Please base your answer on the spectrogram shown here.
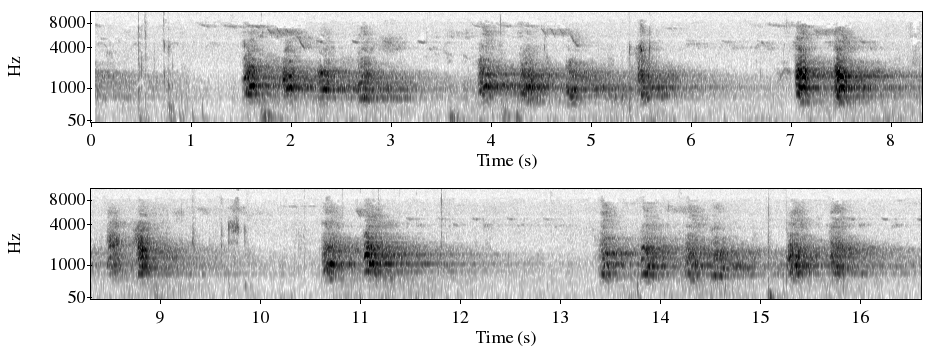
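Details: Stella, a Norwegian Elkhound hunting moose in Halna in mid-February, bay barks at a cow and calf. Sharp, ringing barks come in quick bursts of three to five, separated by brief pauses, and sound somewhat distant.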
